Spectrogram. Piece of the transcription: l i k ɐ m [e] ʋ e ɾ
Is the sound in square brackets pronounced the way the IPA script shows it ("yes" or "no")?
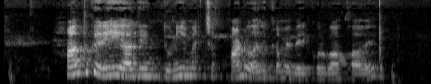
yes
